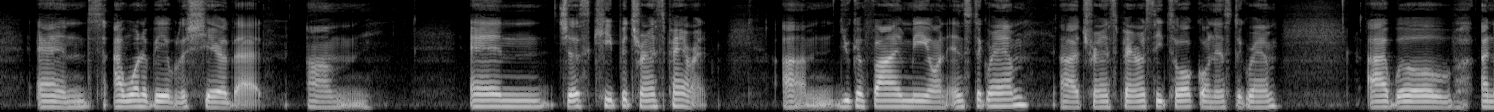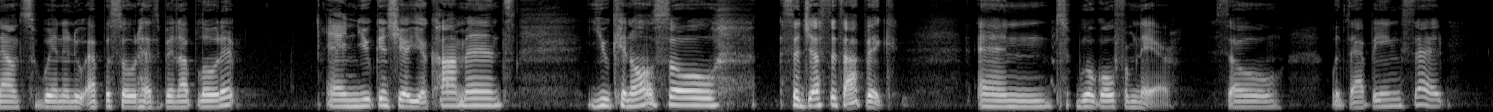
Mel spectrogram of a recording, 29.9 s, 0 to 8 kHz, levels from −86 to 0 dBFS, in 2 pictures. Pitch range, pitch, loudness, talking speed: 150-175 Hz, 160 Hz, -24 LUFS, 120 wpm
